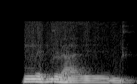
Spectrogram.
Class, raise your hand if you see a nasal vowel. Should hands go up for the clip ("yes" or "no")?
no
